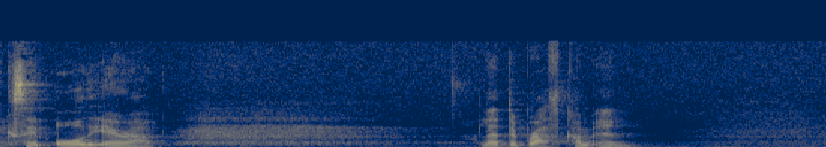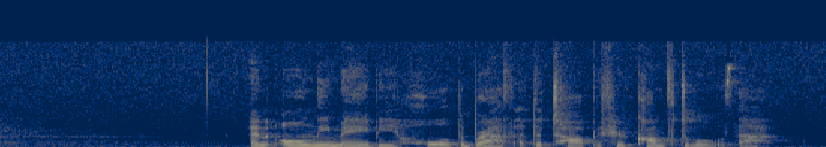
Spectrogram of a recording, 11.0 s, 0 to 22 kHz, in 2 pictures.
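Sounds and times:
woman exhaling: 1.1s - 3.1s, 4.6s - 6.7s.

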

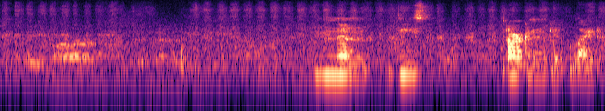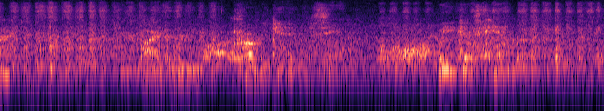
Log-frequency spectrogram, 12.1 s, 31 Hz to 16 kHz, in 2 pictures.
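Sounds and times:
colored pencil rubbing on paper: 0.0s - 8.7s, 9.8s - 12.0s.

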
